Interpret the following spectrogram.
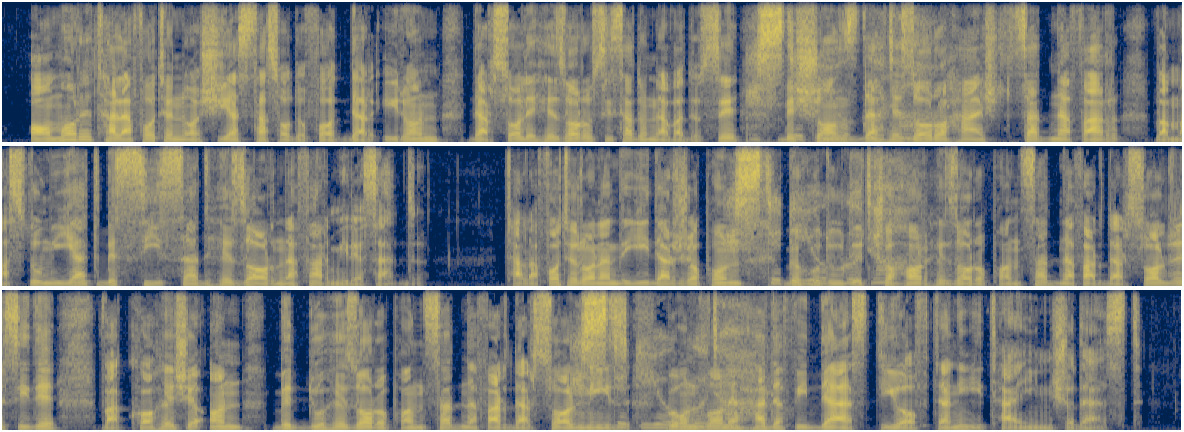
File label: narration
